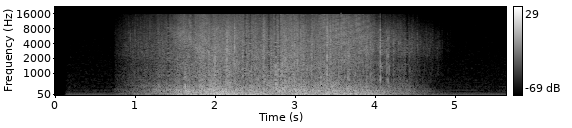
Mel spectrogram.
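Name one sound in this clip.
A fire roars and whooshes, then fades away.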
